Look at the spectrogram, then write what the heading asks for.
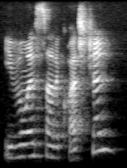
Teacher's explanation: Uptalk is when it's this style where you always end everything in a high-pitched tone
